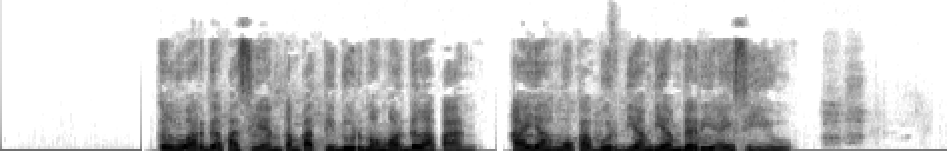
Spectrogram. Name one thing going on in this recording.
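A young woman speaks quickly and with agitation, close by.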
